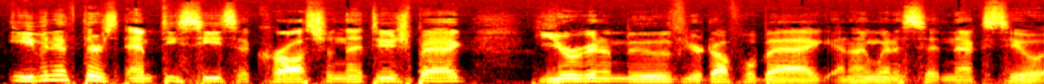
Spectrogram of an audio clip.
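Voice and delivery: ordinary talk, nothing marked

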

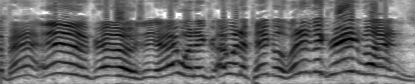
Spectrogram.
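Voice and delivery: hammed-up grandpa tantrum; whining old grandpa. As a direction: complain like a fussy grandpa.

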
